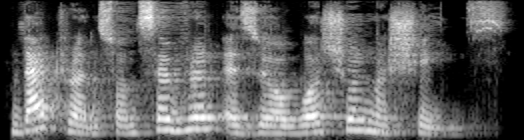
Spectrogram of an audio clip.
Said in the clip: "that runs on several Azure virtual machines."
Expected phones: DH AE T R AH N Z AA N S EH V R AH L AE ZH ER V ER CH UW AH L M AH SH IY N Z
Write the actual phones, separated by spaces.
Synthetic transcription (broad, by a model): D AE T R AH N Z AA N S EH V R AH L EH Z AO V ER CH UW AH L M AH SH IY N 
